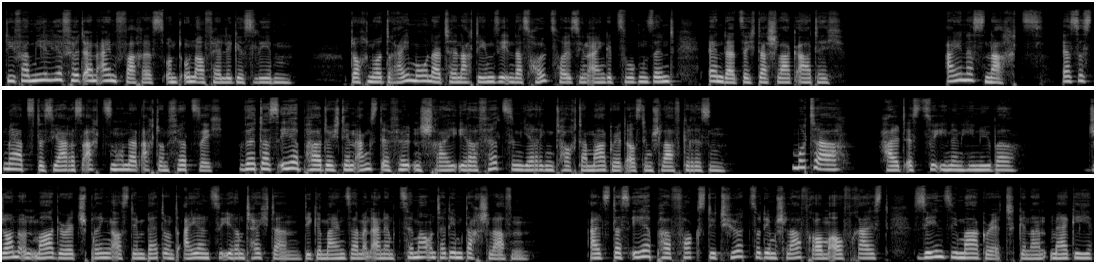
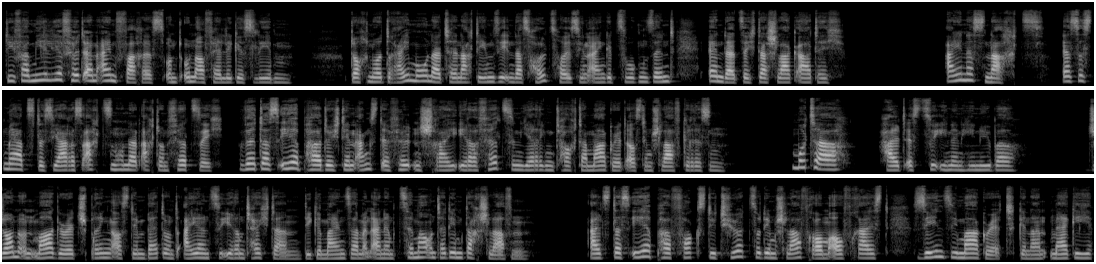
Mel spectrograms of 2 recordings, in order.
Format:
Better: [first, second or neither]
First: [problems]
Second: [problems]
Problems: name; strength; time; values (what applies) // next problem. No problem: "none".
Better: first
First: none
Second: thin; somewhat; fading below 500 Hz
